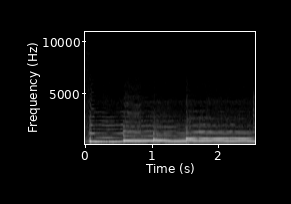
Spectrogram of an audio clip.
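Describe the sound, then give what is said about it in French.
Lo-fi piano by a musician, recorded on and played back from a magnetic card machine made for recording short phrases: four sustained notes struck one after another, their tone warm, muffled and slightly wavering in pitch, with no talking. “Mais …, c'est le gars qui a fait la vidéo, préfère enregistrer son piano avec.”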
